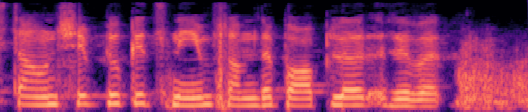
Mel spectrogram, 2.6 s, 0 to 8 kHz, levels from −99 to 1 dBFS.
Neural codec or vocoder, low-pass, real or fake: none; 7.2 kHz; real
